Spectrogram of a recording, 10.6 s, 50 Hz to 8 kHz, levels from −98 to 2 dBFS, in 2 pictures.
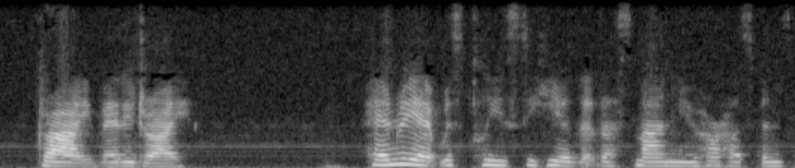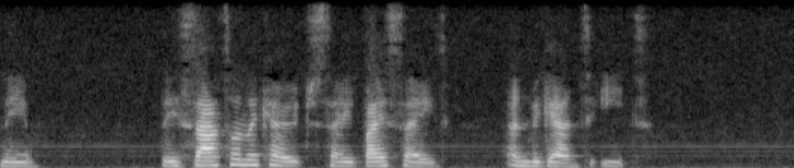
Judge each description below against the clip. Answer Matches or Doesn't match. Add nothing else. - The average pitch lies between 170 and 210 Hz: Matches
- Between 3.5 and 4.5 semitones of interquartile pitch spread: Doesn't match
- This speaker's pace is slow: Doesn't match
